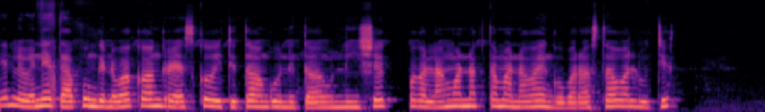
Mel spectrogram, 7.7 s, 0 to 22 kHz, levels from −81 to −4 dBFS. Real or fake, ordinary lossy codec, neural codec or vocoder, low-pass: real; none; none; none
